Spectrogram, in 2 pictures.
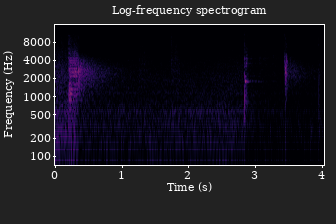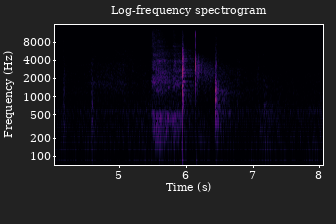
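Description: Snooker balls clicking: the cue tip strikes the cue ball and the balls knock together in sharp single clicks a second or so apart, with a quick cluster of clicks near the end as a red is potted.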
